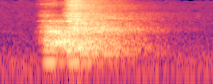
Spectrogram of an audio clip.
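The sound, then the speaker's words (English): A single sharp sneeze erupts suddenly, loud, with a breathy burst that fades quickly into quiet. “God bless you.”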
